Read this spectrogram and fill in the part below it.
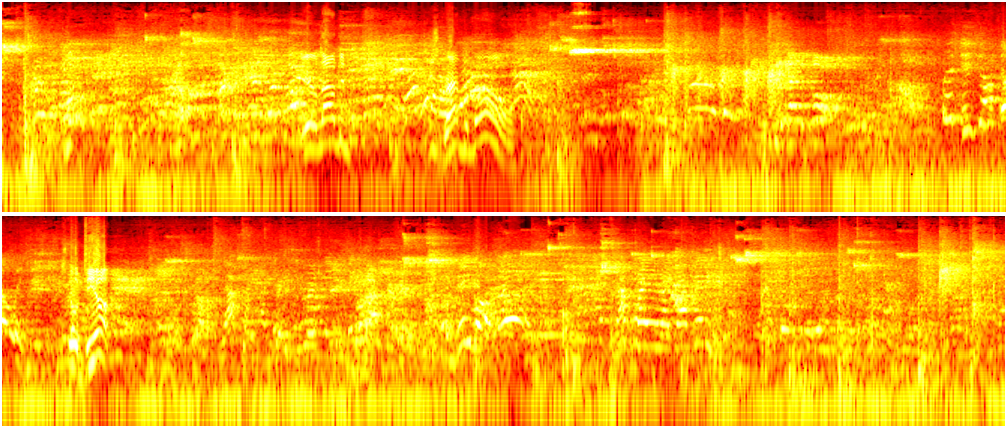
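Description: Children and adults shout and cheer in a large echoing gym.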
